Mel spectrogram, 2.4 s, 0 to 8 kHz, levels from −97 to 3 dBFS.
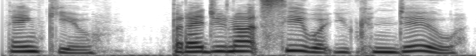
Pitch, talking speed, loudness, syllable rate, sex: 230 Hz, 275 wpm, -14 LUFS, 5.3 syllables/s, female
